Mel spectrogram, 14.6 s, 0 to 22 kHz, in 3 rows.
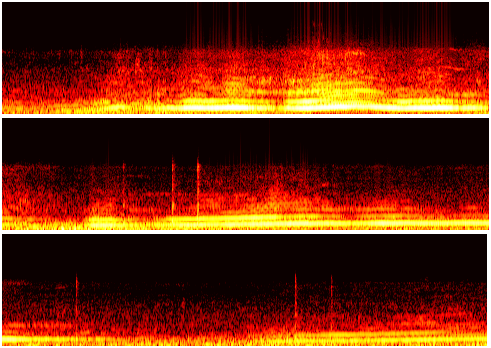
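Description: A Porsche 911's engine revving up and down through an autocross cone course, its pitch rising and falling with each burst of throttle. It is loudest in the first few seconds, with a quick rev and drop, and climbs again near the end.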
